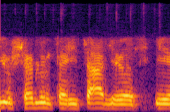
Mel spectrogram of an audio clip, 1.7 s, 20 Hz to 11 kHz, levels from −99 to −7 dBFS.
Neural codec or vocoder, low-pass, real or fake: vocoder, 44.1 kHz, 128 mel bands, Pupu-Vocoder; 9.9 kHz; fake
